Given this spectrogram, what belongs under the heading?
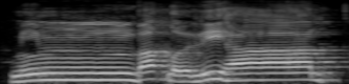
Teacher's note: جب نون ساکن کے بعد با آ جائے تو اقلاب کا قاعدہ جاری ہوتا ہے، تو نون کو میم میں بدل دیتے ہیں، تو میم زیر میم میم پڑھیں گے، میم با آدھی پڑھیں گے، میم نون زیر من، با قاف زبر باق، میم باق، لام زیر لی، میم بقلی، ہا الف زبر ہا، میم بقلیہا۔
